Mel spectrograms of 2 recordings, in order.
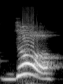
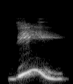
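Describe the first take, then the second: First: The vowel is a short 'uh' sound. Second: The vowel is a long 'ee' sound. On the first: The next word starts with a consonant sound. "when a word that starts with consonant sound, we will pronounce the" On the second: The next word starts with a vowel sound. "when a word that starts with a vowel sound, we will pronounce we will pronounce the"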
